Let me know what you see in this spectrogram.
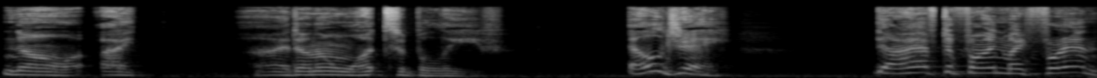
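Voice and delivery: worried. Answering lj after being told not to trust the monster, worried. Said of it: "You sound worried".

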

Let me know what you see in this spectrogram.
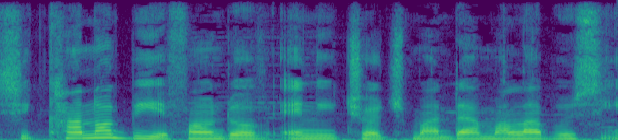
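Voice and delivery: ordinary talk, nothing marked

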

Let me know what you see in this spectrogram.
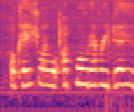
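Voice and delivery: put-on high, loud, babyish little-child voice. Retelling their second-grade promise to upload every day, in a little babyish voice. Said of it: "I had like a little babyish voice".

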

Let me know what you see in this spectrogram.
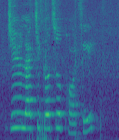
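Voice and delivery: fake British accent, put on and played up. A mother does a fake accent her daughter asked for: fake British accent. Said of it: "British accent".

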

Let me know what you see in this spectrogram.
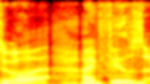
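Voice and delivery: intense, dramatic action-movie style voice. Showing again the voice just used for narration: intense action-y voice. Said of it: "the intense action-y voice".

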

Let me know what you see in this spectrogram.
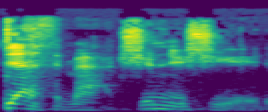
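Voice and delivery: frightening, spooky put-on voice. Announcing the start of a deathmatch to the other players, in a scary voice. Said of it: "You like my scary voice?".

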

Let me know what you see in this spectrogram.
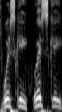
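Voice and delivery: high, full-throated shout at top of lungs. Speaker retells grandfather searching the streets at night for his lost dog, retelling a loud shout. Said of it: "shouting at the top of his voice".

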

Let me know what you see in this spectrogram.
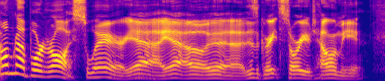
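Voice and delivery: acted sarcastic tone. Acting out what a secretly jealous man said, retelling a sarcastic remark. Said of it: "I love they were sarcasm there".

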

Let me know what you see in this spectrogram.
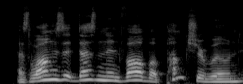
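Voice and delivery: plain

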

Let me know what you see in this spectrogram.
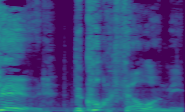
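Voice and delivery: put-on surfer bro voice. Retelling what he blurted out about the fallen clock: put-on surfer bro voice. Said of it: "my brain resorted to the surfer bra voice".

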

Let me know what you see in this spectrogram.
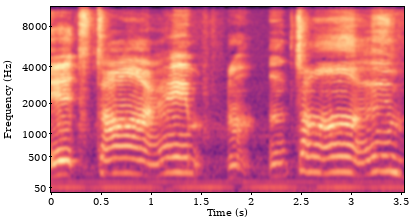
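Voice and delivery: computerized robotic voice, drawn-out, stretched timing. Speaker delivering what Spirit says to viewers, in a computerized voice. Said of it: "And that's my computerized voice".

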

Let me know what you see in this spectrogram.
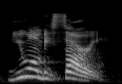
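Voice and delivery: ordinary delivery, nothing marked

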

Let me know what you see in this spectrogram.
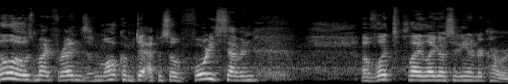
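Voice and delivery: breathless, winded, short on air. Opening a let's-play video episode, out of breath. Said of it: "I'm a little out of breath".

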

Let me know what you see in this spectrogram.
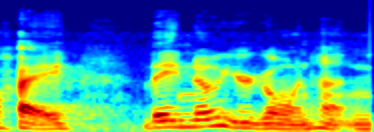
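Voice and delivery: plain

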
